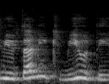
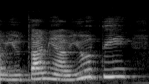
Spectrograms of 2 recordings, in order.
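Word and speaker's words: Botanic Beauty: He estado pronunciando mal esta marca desde que la conocí. Es Butanic Beauty. Yo pensé que era Butania Beauty, Butanio Beauty. Pobres.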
